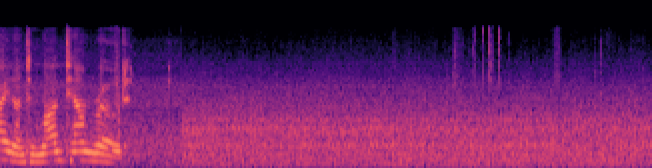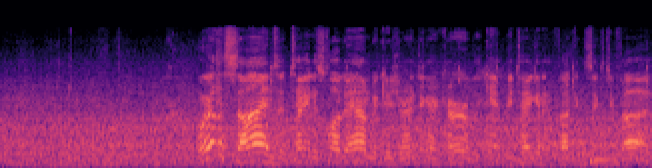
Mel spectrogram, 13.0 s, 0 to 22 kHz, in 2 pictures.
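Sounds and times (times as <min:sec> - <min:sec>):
road and tyre noise in car: 0:00.0 - 0:13.0.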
